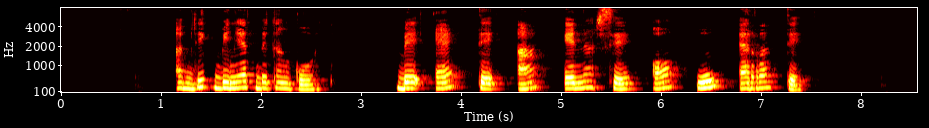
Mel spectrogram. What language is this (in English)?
Catalan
